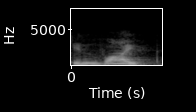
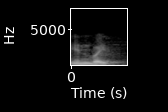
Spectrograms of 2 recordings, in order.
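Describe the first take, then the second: First: In-VITE for invite; stress on second syllable. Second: invite without a lift on the second syllable; IN-vite for invite; misplaced stress demo. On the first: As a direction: lift then drop the pitch on VITE in invite. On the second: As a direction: leave VITE unstressed in invite. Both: Shown as a demonstration. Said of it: "அங்க இல்ல".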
